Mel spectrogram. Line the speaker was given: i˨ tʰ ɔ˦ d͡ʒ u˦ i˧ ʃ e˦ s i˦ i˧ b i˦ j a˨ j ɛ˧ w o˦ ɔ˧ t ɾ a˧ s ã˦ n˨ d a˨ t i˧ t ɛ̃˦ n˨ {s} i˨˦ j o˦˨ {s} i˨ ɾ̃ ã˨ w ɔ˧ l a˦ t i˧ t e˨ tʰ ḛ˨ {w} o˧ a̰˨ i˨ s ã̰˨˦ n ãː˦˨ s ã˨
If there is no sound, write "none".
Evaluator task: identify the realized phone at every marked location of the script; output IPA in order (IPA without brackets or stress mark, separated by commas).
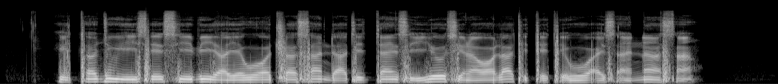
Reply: s, s, w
